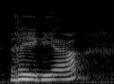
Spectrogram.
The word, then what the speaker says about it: Regia: Okay, this is Regia, or pronunciation in German, Regia, 6-ply.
